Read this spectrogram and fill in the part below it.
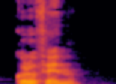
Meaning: colophene
- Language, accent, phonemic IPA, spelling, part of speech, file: French, France, /kɔ.lɔ.fɛn/, colophène, noun, LL-Q150 (fra)-colophène.wav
